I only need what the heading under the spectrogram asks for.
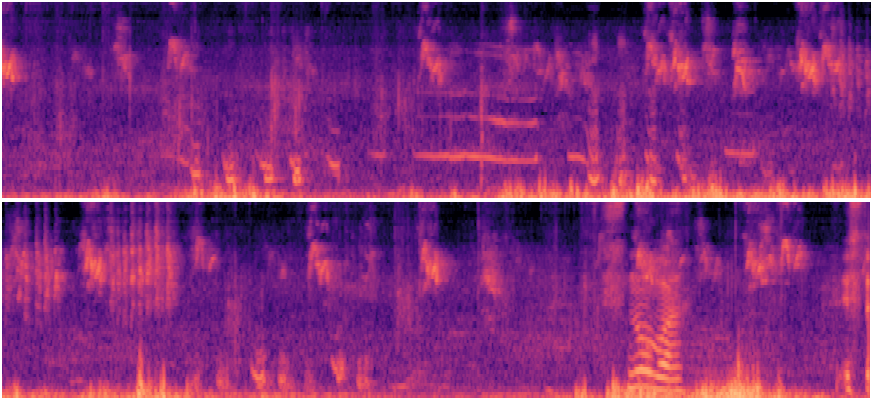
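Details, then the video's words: Two pet female foxes rescued from a fur farm, tussling over a dead bird in strong wind, making low pig-like grunting noises in rapid irregular bursts, with a brief wavering whine near the end, heavy wind rumble and faint chirps throughout. "Foxes make grunting noise like a pig"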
